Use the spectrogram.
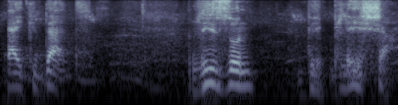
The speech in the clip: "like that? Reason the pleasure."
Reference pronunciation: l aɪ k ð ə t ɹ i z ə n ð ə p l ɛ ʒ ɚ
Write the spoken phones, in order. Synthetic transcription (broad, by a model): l aɪ k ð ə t l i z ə n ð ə p l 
